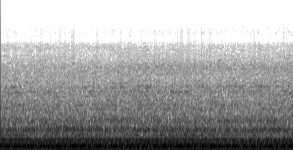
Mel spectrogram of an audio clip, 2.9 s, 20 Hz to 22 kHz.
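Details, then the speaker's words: Carbureted Fox body with two chambered Flowmaster mufflers (2 or 2.5 inch, owner unsure), cold start, still on high idle before warm-up: steady deep even V8 burble at raised idle, no knocks or misses; healthy cold fast idle. "got you guys a cold start take it off the uh high idle here in a few seconds and then just let it warm up"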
